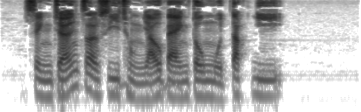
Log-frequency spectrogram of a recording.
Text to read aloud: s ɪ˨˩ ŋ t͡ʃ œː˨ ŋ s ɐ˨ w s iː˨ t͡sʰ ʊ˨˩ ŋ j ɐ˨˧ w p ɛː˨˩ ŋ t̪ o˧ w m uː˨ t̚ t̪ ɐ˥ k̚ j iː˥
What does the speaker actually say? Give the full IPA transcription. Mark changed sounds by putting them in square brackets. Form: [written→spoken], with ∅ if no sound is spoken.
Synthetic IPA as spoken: s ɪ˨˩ ŋ t͡ʃ [œː˨→œː˨˥] ŋ [s→t͡s] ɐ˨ w s iː˨ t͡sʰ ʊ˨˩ ŋ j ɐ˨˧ w p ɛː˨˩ ŋ t̪ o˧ w m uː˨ t̚ t̪ ɐ˥ k̚ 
